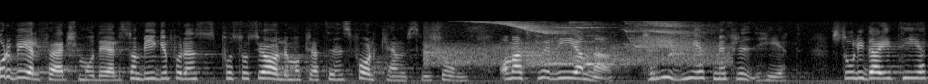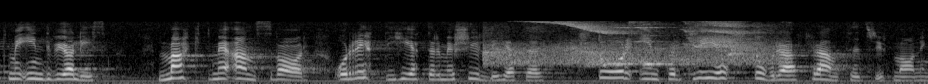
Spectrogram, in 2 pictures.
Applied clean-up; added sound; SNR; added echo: none; Bird; 6 dB; none.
